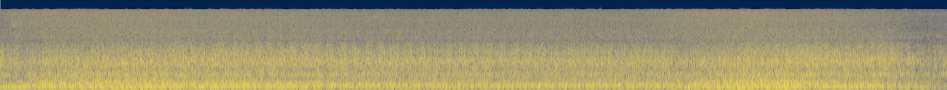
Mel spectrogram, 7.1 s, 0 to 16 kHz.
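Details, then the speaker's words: Ford 302 small-block V8 that sat six months, started about a year before teardown, smoking heavily; rough idle with hard, fast tapping chatter, almost diesel-like, from one deeply gouged cylinder wall and damaged piston, likely from overheating. "and you can really hear the chatter the tap tap tap tap tap almost sounds like a diesel motor"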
